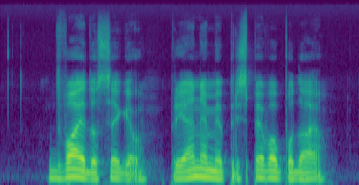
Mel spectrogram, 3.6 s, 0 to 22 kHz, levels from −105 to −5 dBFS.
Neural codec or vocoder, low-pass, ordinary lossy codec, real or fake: vocoder, 44.1 kHz, 128 mel bands every 512 samples, BigVGAN v2; 19.8 kHz; none; fake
